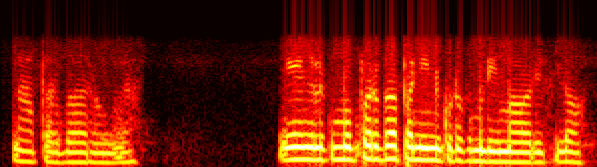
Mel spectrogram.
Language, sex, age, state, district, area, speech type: Tamil, female, 30-45, Tamil Nadu, Ranipet, urban, conversation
